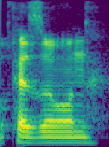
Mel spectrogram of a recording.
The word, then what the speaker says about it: Person: one and person two actually it's the same in german pearson we just pronounce it differently so pezone eins person one person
